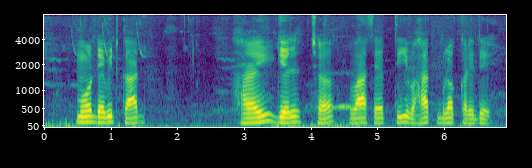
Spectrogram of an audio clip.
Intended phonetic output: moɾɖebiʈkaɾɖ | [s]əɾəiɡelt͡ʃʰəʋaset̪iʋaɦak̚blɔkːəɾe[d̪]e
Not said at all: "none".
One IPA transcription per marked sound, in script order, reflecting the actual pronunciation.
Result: h, d̪

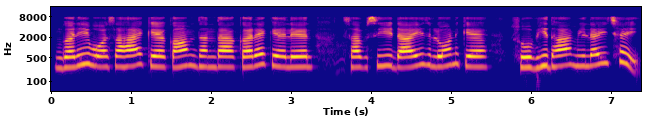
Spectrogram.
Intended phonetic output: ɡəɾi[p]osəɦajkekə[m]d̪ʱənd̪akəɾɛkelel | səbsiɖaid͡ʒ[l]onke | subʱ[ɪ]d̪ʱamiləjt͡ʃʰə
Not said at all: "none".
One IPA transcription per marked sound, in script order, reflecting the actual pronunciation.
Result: b, m, l, i

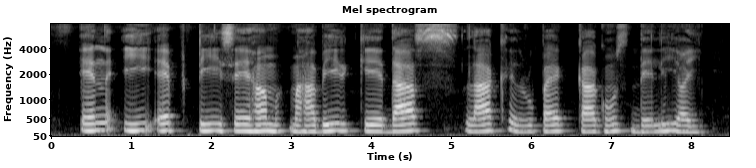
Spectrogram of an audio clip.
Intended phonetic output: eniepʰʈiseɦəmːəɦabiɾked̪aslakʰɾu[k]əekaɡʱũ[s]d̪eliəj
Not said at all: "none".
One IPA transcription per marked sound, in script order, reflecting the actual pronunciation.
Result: p, s

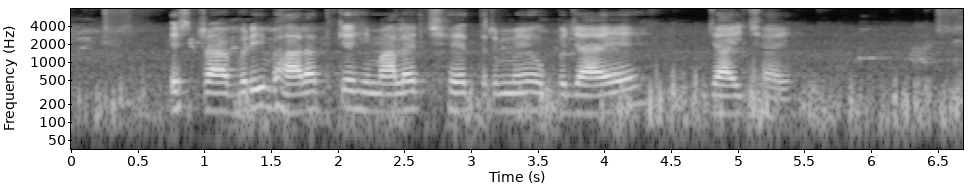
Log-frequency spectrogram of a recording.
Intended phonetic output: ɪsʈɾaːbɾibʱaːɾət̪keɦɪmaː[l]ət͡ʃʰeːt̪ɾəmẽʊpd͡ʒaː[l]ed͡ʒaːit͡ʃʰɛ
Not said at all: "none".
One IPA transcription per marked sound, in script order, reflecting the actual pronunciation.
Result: l, none

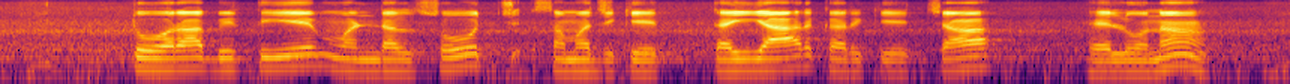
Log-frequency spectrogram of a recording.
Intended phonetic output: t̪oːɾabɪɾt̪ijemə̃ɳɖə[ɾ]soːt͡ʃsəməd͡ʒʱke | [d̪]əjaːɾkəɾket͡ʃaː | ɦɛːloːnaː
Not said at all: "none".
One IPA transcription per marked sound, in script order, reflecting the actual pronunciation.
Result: l, t̪

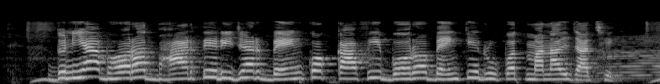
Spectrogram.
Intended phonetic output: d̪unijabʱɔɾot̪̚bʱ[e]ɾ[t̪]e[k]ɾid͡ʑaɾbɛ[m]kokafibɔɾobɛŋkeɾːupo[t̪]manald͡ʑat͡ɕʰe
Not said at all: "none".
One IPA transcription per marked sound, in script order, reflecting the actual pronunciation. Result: a, t̪, none, ŋ, t̪

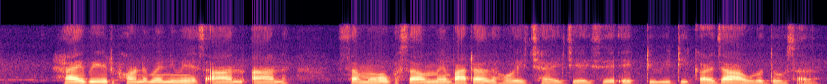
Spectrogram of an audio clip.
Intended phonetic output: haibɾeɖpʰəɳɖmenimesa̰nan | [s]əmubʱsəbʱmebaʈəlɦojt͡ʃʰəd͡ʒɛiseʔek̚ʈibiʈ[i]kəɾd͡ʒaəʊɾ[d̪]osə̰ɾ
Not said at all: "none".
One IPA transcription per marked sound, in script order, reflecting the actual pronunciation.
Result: s, i, d̪

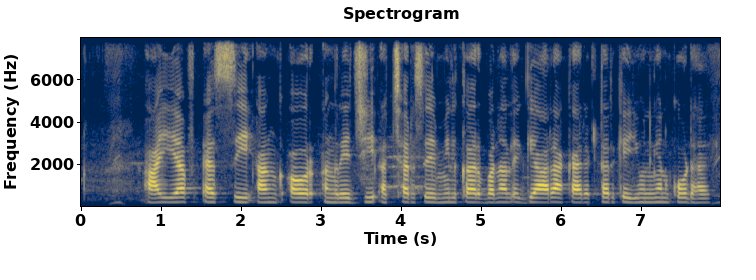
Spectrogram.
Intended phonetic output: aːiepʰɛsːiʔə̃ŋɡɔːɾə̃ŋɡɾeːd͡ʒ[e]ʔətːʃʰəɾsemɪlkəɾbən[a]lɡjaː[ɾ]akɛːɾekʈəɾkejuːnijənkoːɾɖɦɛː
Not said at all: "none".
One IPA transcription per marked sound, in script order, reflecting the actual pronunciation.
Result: i, ə, ɾ

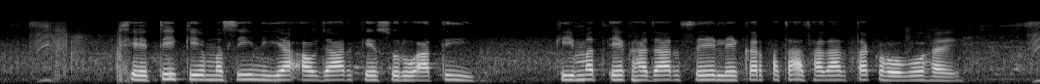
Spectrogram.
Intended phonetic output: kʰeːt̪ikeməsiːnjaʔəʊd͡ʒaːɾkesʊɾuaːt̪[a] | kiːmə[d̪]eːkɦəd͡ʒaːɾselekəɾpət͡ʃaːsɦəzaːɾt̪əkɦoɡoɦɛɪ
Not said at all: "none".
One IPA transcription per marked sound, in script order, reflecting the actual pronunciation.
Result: i, t̪

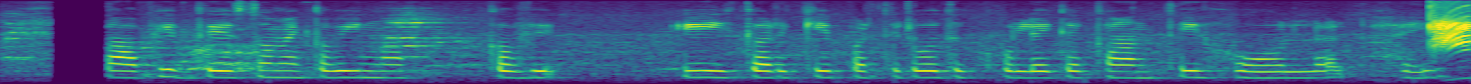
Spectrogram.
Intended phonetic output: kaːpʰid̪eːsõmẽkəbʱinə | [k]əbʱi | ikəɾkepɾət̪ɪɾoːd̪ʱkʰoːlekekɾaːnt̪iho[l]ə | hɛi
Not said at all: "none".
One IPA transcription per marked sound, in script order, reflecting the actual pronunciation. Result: k, l

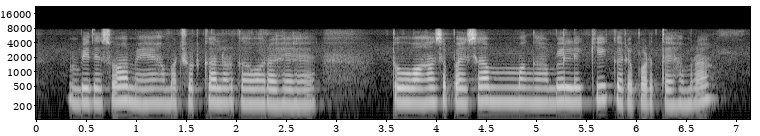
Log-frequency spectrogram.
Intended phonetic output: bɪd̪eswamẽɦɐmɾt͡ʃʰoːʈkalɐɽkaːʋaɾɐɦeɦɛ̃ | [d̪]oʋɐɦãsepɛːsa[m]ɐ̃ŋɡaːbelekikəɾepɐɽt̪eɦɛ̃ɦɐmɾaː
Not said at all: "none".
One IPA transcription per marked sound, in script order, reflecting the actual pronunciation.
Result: t̪, m

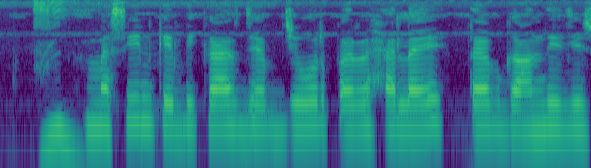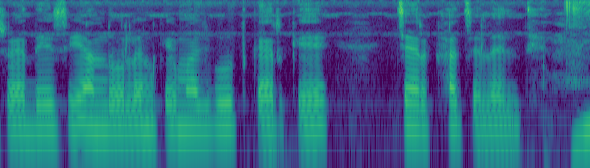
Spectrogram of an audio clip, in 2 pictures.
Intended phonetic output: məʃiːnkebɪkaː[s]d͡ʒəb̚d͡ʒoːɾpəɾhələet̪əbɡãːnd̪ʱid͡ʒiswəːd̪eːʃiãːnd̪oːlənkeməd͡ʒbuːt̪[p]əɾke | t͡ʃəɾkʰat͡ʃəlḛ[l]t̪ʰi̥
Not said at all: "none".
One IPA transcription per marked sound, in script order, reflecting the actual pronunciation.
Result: s, k, l

